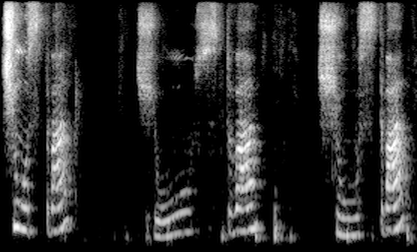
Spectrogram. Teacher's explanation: Чувство we write with V, but we don't pronounce it. And we don't have a verification word for this V.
